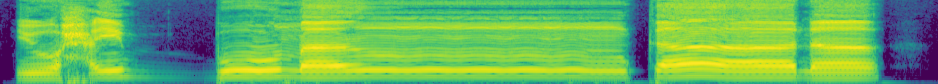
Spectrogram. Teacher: kita perlu tarqiq nipis je untuk dengung di sini sebab kaf ni bukan huruf tebal. Cuma kita bersedialah pada makhraj kaf tu tengah lidah, pangkal lidah yang dinaikkan ke lelangit lembut. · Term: Ikhfa hakiki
